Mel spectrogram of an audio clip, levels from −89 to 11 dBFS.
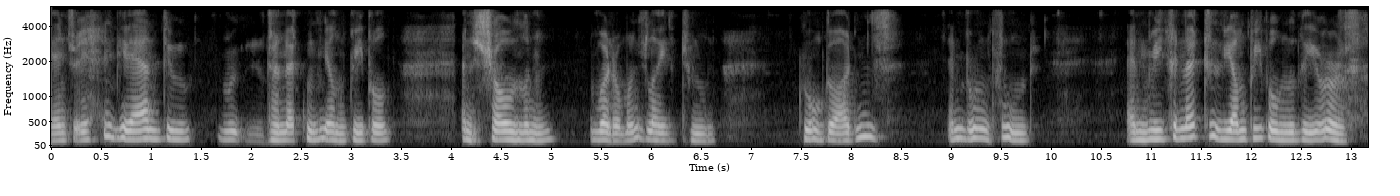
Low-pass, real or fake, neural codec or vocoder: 5.4 kHz; fake; autoencoder, 22.05 kHz, a latent of 192 numbers a frame, VITS, trained on one speaker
